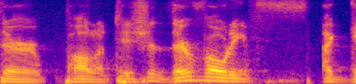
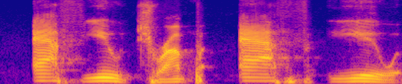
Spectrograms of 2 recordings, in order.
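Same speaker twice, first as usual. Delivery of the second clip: mock angry scream; 2 semitones higher than usual. Retelling a street interview supporter's final outburst: imitating a scream. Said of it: "until she screamed and put her middle finger".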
